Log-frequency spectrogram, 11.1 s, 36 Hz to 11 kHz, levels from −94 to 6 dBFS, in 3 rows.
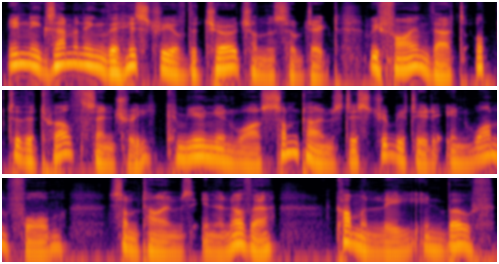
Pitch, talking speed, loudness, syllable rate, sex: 100 Hz, 165 wpm, -21 LUFS, 5.6 syllables/s, male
